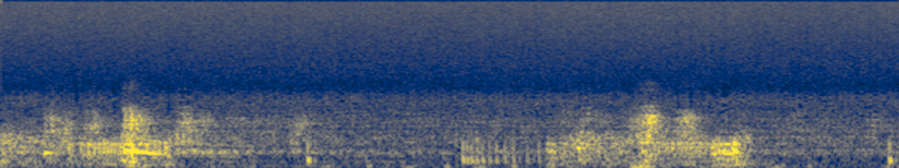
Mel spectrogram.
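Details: Real ventilated patient's chest recorded with AccurSound electronic stethoscope: ventilated breath sounds with brief musical, whistling tones on each breath; wheezing.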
